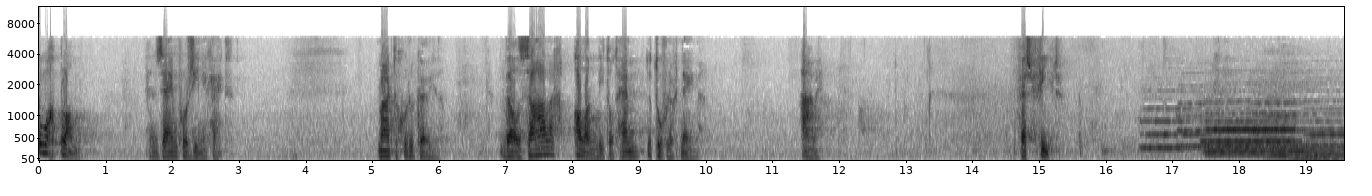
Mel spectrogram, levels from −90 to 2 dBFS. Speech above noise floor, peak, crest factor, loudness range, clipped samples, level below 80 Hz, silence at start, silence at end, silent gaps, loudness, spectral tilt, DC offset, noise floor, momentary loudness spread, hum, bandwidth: 28 dB; 0 dBFS; 16 dB; 10 LU; 0.3%; -40 dBFS; 0 s; 0 s; none; -14 LUFS; -5.5 dB/octave; under 0.1%; -42 dBFS; 25 LU; none; 12 kHz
